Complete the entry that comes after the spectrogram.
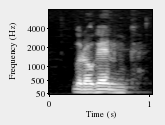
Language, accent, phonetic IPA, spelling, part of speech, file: Catalan, Valencia, [ɡɾoˈɣeŋk], groguenc, adjective, LL-Q7026 (cat)-groguenc.wav
- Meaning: yellowish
